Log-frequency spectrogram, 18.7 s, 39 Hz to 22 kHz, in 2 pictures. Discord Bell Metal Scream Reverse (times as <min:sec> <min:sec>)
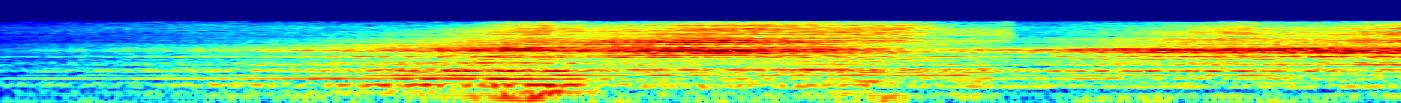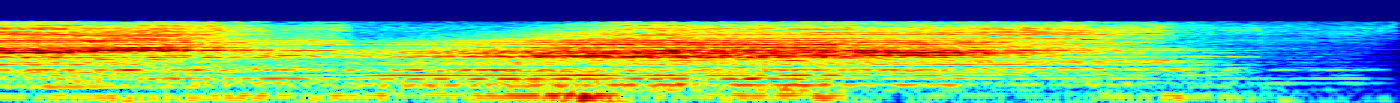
0:03.0 0:17.6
